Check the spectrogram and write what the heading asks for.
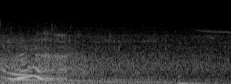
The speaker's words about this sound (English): We carefully navigate our way through the water, past cattails and phragmites, until we find a little spot to drop anchor.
